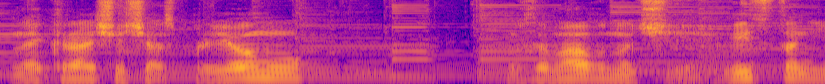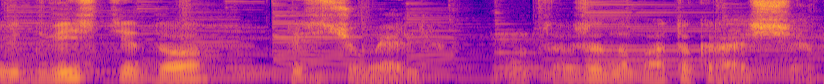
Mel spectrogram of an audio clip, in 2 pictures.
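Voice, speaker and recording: A man giving a casual hands-on review as a channel host, halting and thinking aloud, muttering remarks to himself. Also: on the low side, lively intonation, creaky, music in the background. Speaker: channel host, radio repairer.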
